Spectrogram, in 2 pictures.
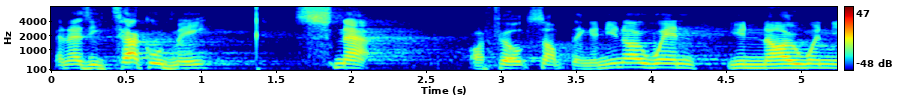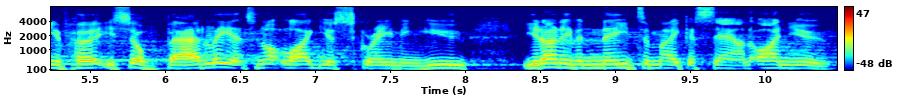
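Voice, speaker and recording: High-voiced Australian man in a reverberant hall. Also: fairly even intonation, moderate pace, fairly bright tone. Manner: storytelling, acts out both sides of remembered phone calls. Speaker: motivational speaker. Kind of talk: motivational keynote speech. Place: large hall with audience.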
